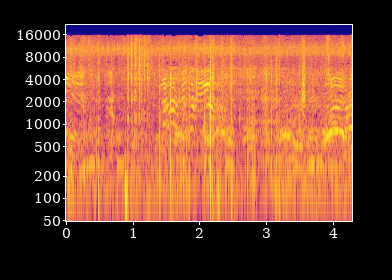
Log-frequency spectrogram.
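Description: Players and spectators calling and shouting during a futsal match, with a few sharp knocks of the ball being kicked on the concrete court.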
